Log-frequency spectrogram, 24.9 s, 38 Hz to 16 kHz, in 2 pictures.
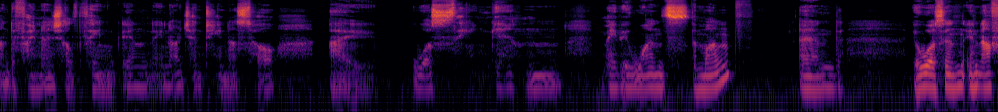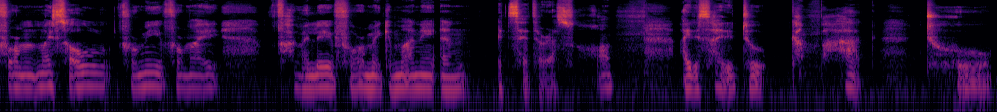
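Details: Adult female professional singer with abductor spasmodic dysphonia, a rare type in which spasms of the vocal cord muscles open the cords; diagnosed by nasal endoscopy; onset 2015; treated with Botox injections.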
